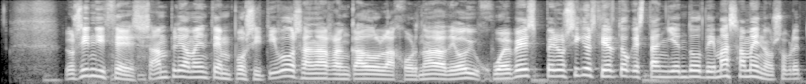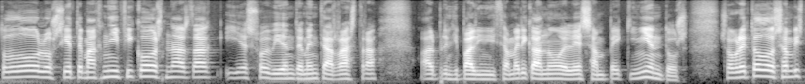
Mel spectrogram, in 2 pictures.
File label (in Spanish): radio; noticias bolsa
